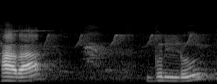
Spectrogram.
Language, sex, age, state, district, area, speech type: Maithili, female, 45-60, Bihar, Purnia, rural, spontaneous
